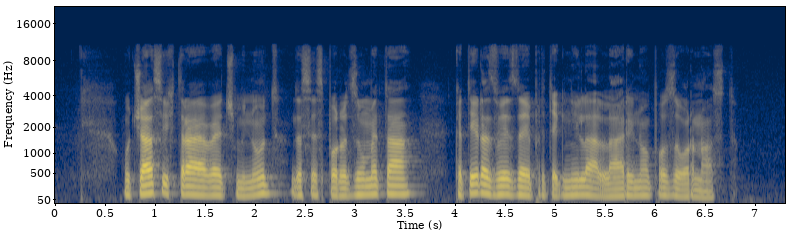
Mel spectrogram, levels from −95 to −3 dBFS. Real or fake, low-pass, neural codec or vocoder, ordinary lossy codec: real; 10.8 kHz; none; none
